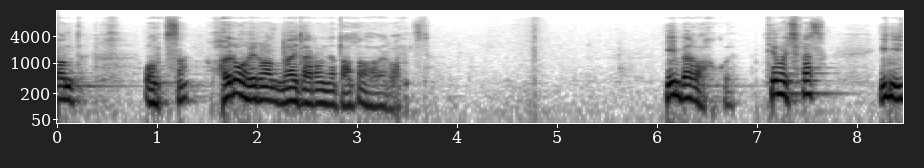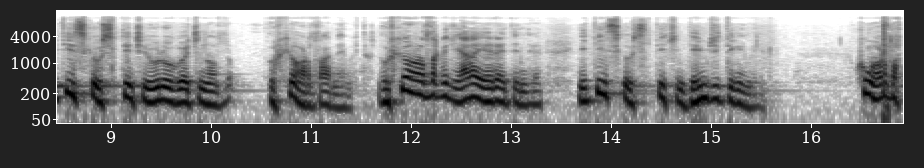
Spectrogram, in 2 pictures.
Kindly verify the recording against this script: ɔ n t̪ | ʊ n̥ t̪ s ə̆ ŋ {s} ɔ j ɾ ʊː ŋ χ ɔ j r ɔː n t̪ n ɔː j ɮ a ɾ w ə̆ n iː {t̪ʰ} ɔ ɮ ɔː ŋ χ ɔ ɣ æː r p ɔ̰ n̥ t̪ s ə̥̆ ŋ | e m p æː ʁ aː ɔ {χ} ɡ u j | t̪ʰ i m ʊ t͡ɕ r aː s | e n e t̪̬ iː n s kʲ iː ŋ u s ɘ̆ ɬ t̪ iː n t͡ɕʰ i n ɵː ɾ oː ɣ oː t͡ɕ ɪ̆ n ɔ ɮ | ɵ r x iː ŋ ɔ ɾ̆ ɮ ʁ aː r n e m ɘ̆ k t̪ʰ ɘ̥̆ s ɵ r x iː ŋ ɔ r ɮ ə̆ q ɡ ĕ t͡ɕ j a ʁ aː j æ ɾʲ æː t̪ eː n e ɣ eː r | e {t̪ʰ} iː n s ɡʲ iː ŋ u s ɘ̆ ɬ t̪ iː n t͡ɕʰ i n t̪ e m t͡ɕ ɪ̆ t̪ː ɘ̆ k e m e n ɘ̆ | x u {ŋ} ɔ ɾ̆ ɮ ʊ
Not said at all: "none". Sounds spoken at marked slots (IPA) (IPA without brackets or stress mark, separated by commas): χ, t̪, χ, t̪, ŋ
